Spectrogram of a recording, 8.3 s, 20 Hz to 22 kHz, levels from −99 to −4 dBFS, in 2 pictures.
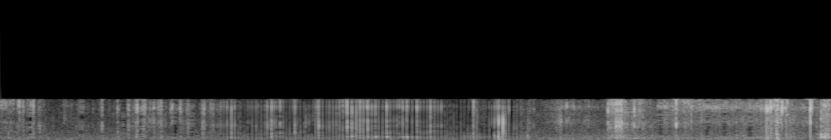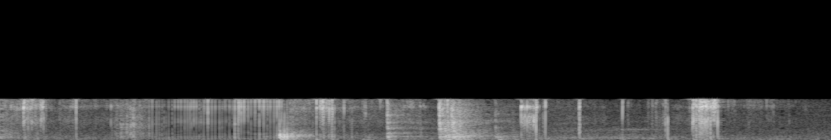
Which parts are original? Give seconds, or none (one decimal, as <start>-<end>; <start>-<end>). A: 0.0-1.1; 2.6-4.9; 5.6-8.3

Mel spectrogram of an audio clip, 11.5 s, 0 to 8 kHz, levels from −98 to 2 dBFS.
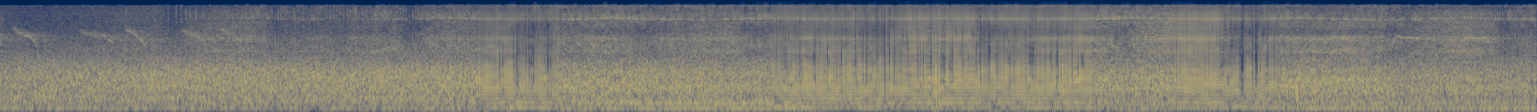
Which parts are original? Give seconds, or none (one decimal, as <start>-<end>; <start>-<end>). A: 0.0-3.6; 4.2-5.8; 8.2-8.8; 9.6-11.5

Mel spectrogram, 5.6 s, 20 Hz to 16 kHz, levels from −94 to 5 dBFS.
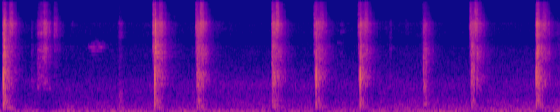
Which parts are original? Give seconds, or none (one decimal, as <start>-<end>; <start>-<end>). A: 0.0-5.6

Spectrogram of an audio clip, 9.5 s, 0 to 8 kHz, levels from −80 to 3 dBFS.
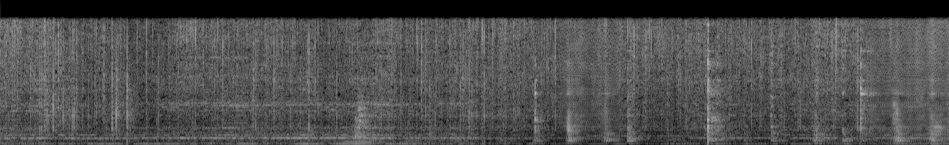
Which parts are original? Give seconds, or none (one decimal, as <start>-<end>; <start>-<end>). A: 0.0-5.6; 6.2-8.7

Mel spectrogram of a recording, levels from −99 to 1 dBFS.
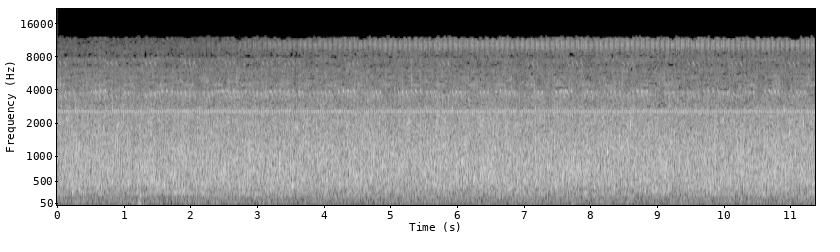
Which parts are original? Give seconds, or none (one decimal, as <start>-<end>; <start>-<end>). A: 0.0-2.7; 4.7-6.1; 7.9-11.4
